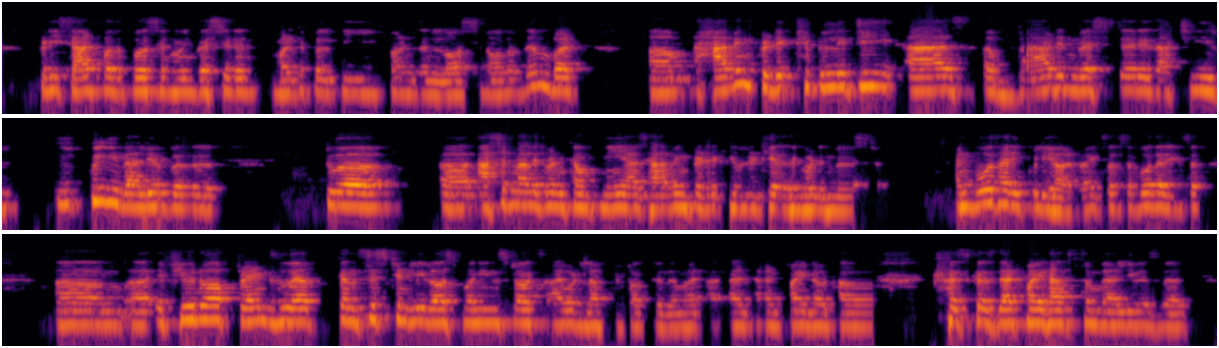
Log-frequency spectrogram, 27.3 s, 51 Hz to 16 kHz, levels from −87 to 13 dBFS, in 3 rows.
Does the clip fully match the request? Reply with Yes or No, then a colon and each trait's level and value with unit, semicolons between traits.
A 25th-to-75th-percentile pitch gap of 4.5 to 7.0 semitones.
No: average, 3.1 semitones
